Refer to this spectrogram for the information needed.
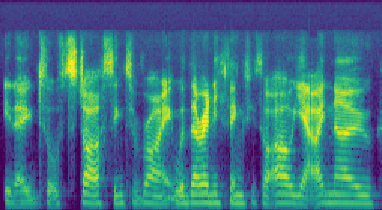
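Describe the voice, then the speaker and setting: Female host, gravelly creak in a lower register, casual and encouraging in interview. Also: level tone, brisk. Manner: encouraging, loosely phrased questions.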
